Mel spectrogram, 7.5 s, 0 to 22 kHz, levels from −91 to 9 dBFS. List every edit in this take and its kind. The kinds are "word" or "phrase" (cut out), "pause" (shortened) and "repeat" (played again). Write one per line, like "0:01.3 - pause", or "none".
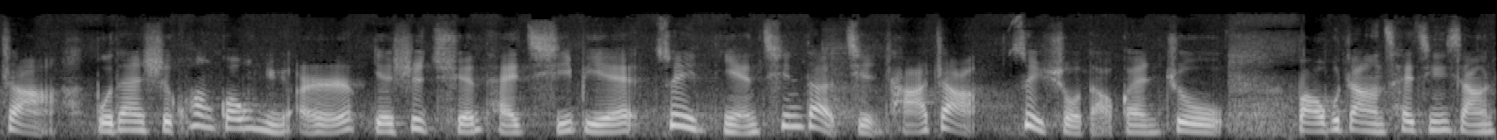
0:01.8 - phrase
